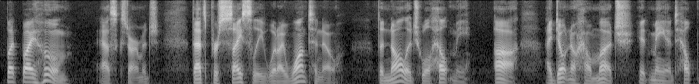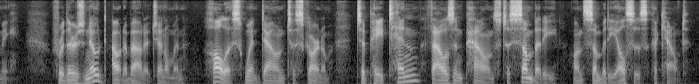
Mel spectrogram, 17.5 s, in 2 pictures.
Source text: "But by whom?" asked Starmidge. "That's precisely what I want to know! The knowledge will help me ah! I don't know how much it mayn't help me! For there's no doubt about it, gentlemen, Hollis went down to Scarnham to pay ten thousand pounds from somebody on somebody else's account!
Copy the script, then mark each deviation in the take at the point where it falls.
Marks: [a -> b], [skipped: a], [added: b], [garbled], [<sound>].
"But by whom?" asked Starmidge. "That's precisely what I want to know! The knowledge will help me ah! I don't know how much it mayn't help me! For there's no doubt [dropout] about it, gentlemen, Hollis went down to Scarnham to pay ten thousand pounds [from -> to] somebody on somebody else's account!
